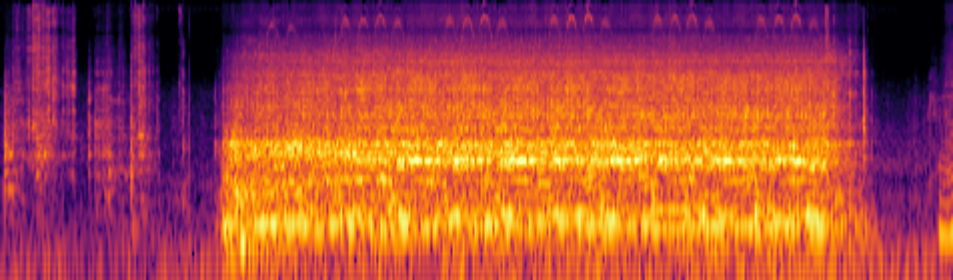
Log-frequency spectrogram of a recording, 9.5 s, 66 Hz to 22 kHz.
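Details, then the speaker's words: 1952 Chevy with a 6-volt system, sitting for years, spark plugs out: steady, even cranking at about three turns a second with no catching. Slow but normal for the 6-volt starter. "that sounded slow, but it is 6 volts."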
